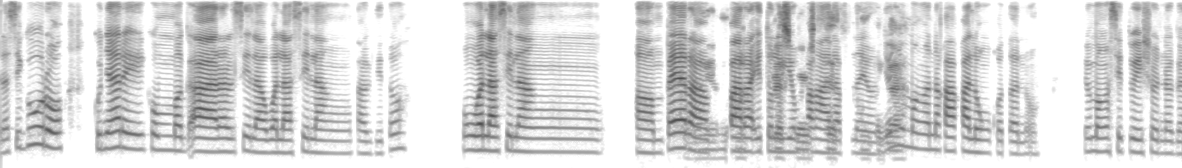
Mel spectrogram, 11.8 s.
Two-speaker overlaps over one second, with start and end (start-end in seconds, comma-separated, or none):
6.8-9.0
